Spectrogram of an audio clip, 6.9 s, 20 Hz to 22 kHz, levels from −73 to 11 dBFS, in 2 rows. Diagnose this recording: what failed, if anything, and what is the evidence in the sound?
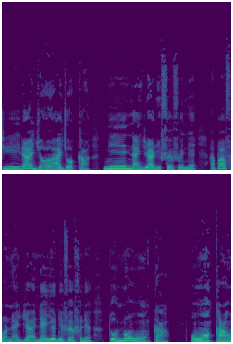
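Codec stage, throughout: the speech sounds watery and swirly, likely MP3 compression dropping weak frequency lines to fit about 46 kbps.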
